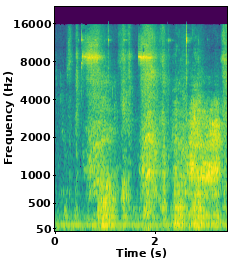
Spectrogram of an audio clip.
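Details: French Bulldog indoors, upset by a small toy race drone flown inside the house, giving rough, gruff barks and growly bursts in quick irregular succession, with the drone's thin high motor whine flaring up between them.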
